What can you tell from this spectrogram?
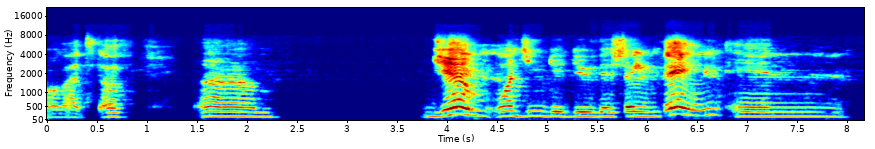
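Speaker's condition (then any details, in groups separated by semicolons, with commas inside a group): Cerebral palsy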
